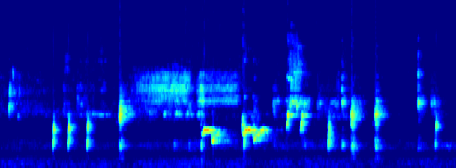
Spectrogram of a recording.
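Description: Birds singing and chirping: many quick, irregular high chirps, with a longer buzzy trill about two seconds in.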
